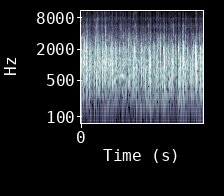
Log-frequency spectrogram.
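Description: Parents and students at a public school event clap together in a steady, dense patter of applause that carries on evenly through the brief moment.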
